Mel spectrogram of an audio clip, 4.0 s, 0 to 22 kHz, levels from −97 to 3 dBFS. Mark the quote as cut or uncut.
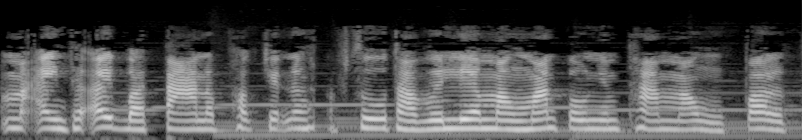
cut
